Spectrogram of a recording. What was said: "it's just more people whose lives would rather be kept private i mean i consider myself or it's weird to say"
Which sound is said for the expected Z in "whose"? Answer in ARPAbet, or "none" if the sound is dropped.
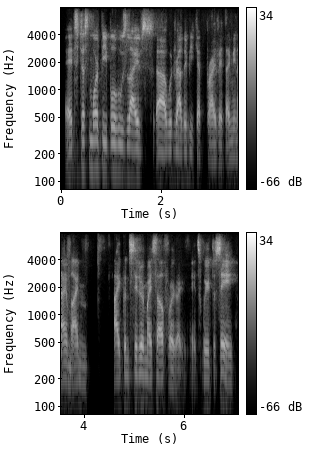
Z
